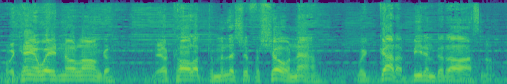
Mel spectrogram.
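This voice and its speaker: An actor playing a grave, determined leader of a slave revolt, giving commands in a 1950s radio drama. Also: male voice, medium pitch, expressive, fast talker, fairly bright tone, lightly acted. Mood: urgent, resolute. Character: resolute rebel slave leader, urgent and grave. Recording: old radio recording with music.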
